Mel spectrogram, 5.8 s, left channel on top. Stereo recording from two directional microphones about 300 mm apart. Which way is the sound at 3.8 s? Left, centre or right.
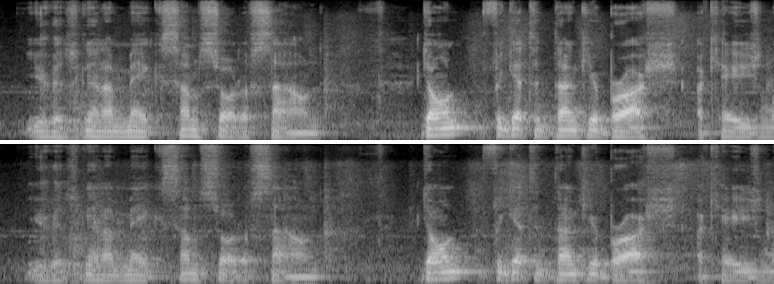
Right.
